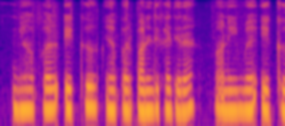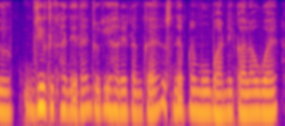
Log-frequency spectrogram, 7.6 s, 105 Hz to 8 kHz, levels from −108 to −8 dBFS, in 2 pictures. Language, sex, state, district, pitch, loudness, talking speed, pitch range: Hindi, male, Uttarakhand, Tehri Garhwal, 185 Hz, -32 LUFS, 235 wpm, 175-190 Hz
